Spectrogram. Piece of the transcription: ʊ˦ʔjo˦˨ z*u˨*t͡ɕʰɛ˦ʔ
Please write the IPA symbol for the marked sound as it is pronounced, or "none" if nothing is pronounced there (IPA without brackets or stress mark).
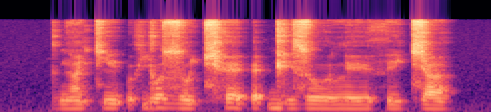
o˨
